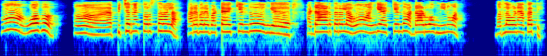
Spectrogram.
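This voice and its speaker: A nagging old mother-in-law in a cartoon comedy, played by a woman, with a very high and bright voice. She mocks her daughter-in-law in a North Karnataka Kannada accent. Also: steady tone, brisk. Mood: taunting. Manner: nagging, mocking. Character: older village mother-in-law, nagging and meddling.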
